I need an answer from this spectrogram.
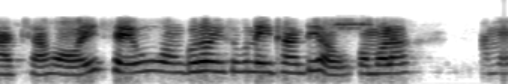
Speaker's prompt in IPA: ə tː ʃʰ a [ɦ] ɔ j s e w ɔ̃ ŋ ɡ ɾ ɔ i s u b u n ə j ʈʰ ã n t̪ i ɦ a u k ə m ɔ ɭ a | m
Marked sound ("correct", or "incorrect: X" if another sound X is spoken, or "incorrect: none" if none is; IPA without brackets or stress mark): correct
